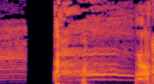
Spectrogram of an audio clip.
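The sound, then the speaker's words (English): A cat makes an odd, strained vocal noise: a brief droning tone, a pause, then a rough guttural burst sliding into a sustained warbling yowl that breaks off abruptly. “Listen, listen to this cat.”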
